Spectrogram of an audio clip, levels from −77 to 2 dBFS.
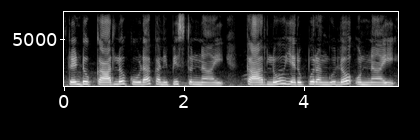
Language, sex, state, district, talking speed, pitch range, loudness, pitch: Telugu, female, Telangana, Hyderabad, 85 wpm, 225-260 Hz, -15 LUFS, 245 Hz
